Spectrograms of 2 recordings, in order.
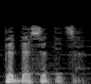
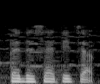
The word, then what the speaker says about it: pedesetica: Da, trebalo bi da se izgovara pedesetica po analogiji s rečju desetica. Akcenatske greške su veoma rasprostranjene i najčešće nastaju pod uticajem analogije. U rečniku srpskog jezika odrednica pedesetica navodi se samo pod kratkouzlaznim akcentom na trećem slogu.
